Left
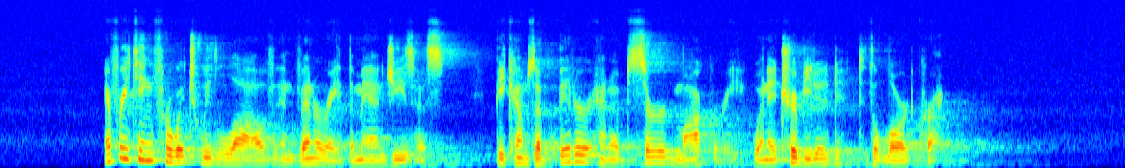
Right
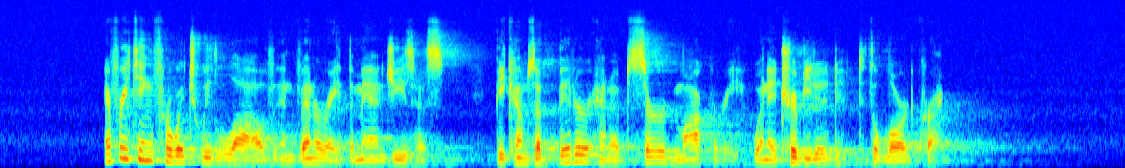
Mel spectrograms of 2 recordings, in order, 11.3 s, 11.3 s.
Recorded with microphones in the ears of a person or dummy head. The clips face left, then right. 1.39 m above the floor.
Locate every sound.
1.1 s a man speaking: 5° right (ahead or behind), 0.6 m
